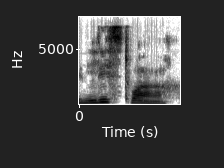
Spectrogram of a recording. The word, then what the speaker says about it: l'histoire: L'histoire. L'histoire. Good. Remember, you do not pronounce the H, it's a silent H.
